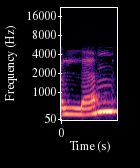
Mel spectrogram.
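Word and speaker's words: لام: Alors, c'est la lettre Lem et elle se prononce L. C'est comme la lettre L en français, c'est L.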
